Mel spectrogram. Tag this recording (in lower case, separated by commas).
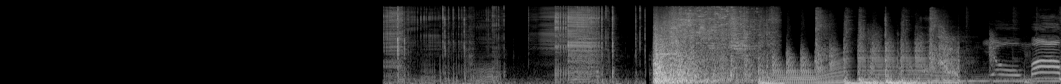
speech, music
